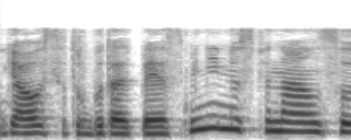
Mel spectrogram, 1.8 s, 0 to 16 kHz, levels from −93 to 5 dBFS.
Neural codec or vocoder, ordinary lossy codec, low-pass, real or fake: none; AAC, 64 kbps; 7.2 kHz; real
